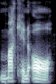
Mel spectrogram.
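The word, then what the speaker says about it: Mackinac: So, it's machin that is written pronounced it's Yeah, it's pronounced machin island fudge or verer's ginger ale.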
